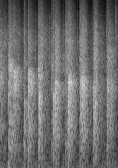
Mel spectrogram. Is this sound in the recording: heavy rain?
no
